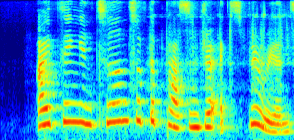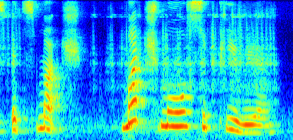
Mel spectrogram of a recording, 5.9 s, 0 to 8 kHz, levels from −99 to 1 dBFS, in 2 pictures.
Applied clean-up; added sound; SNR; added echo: neural separator model SepFormer DNS4.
